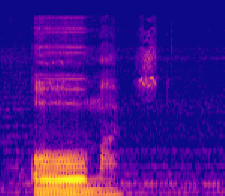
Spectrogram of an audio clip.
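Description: A man's voice drawing out one long, steady-pitched syllable in a slow hypnotic delivery, over soft meditation music with steady drone tones.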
